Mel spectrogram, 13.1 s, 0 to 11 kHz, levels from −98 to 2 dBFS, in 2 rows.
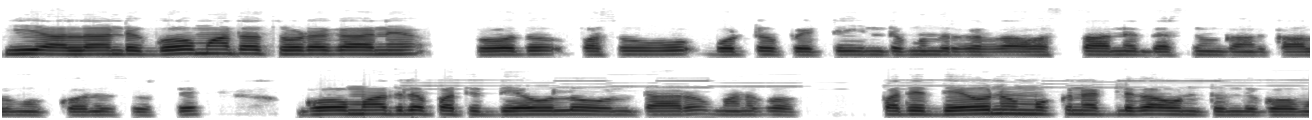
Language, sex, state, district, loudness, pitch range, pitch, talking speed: Telugu, male, Andhra Pradesh, Anantapur, -15 LUFS, 150-175 Hz, 160 Hz, 95 wpm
